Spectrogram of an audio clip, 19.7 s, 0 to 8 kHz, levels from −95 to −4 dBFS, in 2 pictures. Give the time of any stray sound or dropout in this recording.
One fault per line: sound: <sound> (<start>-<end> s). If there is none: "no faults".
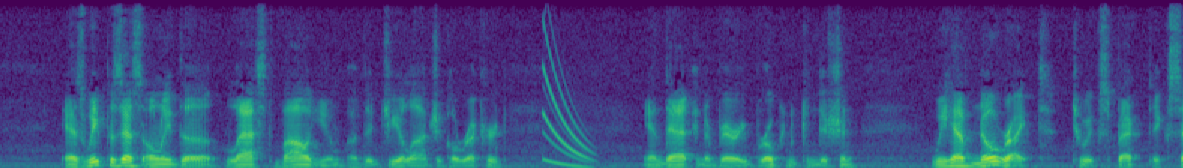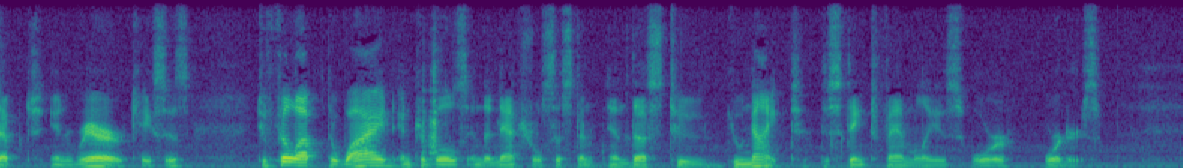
sound: chirp (4.5-5.0 s)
